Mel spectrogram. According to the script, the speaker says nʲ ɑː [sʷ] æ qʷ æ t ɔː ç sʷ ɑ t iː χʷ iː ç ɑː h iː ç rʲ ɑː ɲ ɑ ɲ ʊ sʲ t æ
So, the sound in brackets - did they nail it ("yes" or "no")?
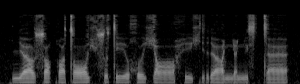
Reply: yes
